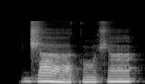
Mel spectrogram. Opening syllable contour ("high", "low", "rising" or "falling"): falling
